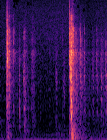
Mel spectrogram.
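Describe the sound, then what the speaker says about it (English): A door swings shut in an army office with one solid thump after some soft rustling and footsteps, heard close and alone. "Close the door."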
